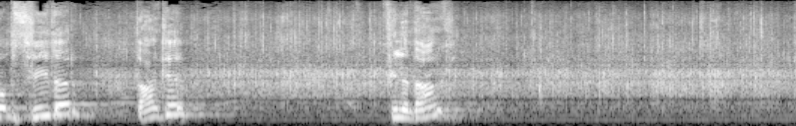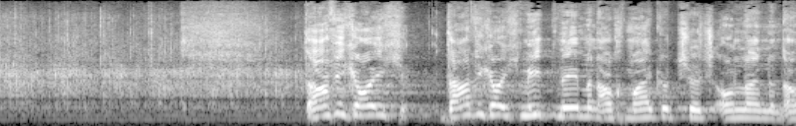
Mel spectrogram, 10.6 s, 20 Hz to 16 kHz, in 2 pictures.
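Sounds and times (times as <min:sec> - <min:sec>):
audience applause: 0:00.0 - 0:08.0
speech: 0:00.2 - 0:01.4, 0:02.6 - 0:03.2, 0:07.4 - 0:10.6.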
